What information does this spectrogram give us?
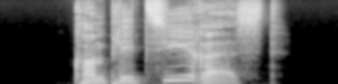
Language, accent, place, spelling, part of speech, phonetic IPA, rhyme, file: German, Germany, Berlin, komplizierest, verb, [kɔmpliˈt͡siːʁəst], -iːʁəst, De-komplizierest.ogg
- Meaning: second-person singular subjunctive I of komplizieren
